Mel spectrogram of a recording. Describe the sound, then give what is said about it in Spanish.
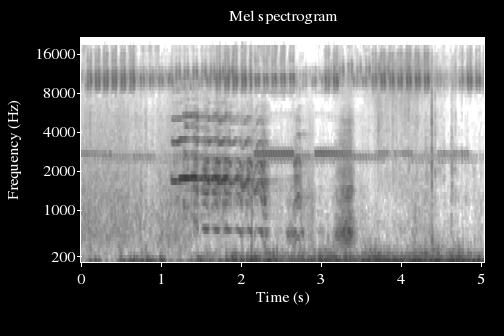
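A horse neighs once, a shrill wavering whinny, heard among free-roaming animals in a mountain forest. It is loud against a steady bed of low rumble and a thin high hum. “Preguntamos a algún caballo alguna cosa, pero esto es lo que contestaba.”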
